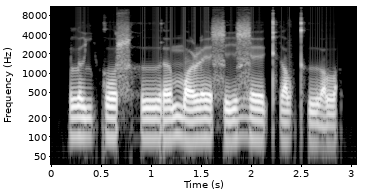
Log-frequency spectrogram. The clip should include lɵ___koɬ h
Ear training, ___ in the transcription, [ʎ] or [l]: ʎ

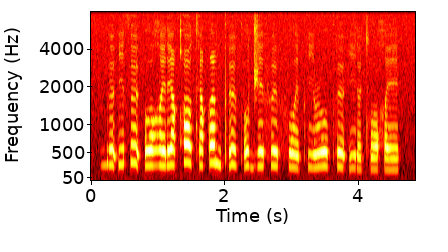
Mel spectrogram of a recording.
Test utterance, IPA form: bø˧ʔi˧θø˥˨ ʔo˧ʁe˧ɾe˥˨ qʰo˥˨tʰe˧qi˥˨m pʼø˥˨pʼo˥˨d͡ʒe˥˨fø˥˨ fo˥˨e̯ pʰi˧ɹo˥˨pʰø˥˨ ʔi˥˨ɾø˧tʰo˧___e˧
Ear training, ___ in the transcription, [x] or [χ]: χ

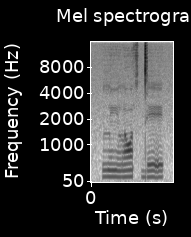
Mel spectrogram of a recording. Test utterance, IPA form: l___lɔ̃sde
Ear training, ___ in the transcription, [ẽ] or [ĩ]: ĩ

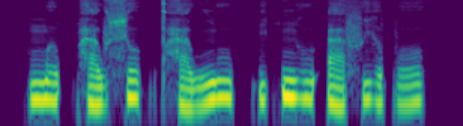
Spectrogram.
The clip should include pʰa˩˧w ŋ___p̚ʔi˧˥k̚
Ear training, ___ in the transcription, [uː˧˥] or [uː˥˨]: uː˥˨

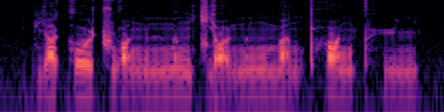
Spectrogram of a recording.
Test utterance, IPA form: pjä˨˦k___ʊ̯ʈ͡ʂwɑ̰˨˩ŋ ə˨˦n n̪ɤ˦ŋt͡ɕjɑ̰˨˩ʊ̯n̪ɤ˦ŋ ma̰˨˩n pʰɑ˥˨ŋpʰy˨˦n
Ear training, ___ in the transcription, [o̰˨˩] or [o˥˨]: o˥˨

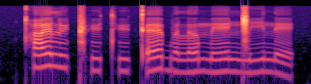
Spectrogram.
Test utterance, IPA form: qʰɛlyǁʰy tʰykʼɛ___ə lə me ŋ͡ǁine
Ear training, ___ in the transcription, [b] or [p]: b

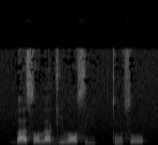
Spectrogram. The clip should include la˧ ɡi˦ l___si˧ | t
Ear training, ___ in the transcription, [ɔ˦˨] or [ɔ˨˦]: ɔ˦˨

